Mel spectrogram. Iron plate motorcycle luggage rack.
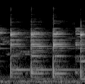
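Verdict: Solid.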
